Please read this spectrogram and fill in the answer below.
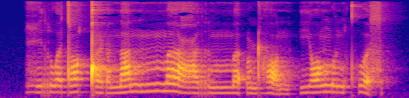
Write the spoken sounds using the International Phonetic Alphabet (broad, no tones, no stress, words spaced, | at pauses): ɦirwədɒ ǃəɽənan mːɜ ʕərmːɜʔũɖʱɒn | jɔŋ ɽunkʷʰəs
